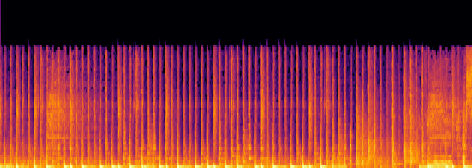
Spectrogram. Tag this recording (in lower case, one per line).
exciting music
music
